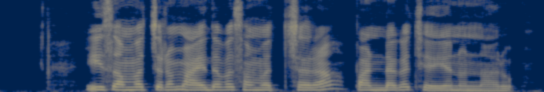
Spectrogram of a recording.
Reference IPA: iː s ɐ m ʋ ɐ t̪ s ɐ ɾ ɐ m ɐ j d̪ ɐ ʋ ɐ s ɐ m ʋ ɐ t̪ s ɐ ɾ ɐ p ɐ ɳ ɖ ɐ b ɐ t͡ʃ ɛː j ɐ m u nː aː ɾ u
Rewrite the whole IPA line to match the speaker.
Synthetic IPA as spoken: iː s ɐ m ʋ ɐ t̪ s ɐ ɾ ɐ m ɐ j d̪ ɐ ʋ ɐ s ɐ m ʋ ɐ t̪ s ɐ ɾ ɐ p ɐ ɳ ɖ ɐ ɡ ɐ t͡ʃ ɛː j ɐ n u nː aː ɾ u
